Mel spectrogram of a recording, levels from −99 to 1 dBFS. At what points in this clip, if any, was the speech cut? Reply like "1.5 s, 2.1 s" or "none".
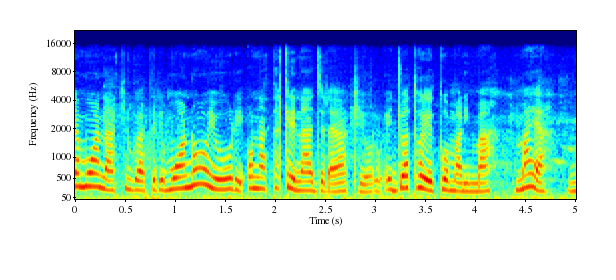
3.1 s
